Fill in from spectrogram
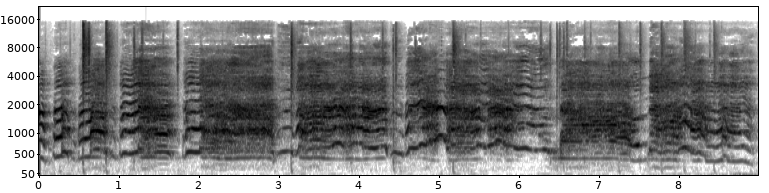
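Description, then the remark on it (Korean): A child screams, loud and shrill, in long piercing wails with only brief gaps for breath, nearly continuous from start to finish: a young boy whose hair has caught fire at a family barbecue gathering. “아이의 비명 소리에 깜짝 놀라 돌아보니 최 약사님 손자 머리에 불이 붙어 있었습니다”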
